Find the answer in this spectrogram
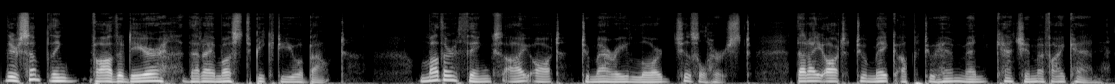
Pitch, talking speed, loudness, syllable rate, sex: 130 Hz, 180 wpm, -18 LUFS, 4.5 syllables/s, male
